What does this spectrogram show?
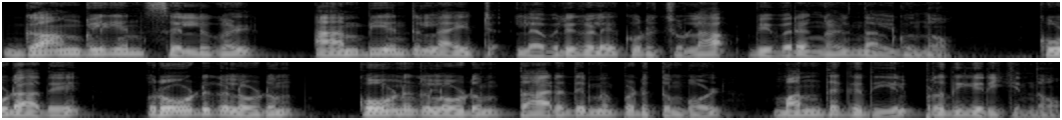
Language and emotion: Malayalam, neutral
